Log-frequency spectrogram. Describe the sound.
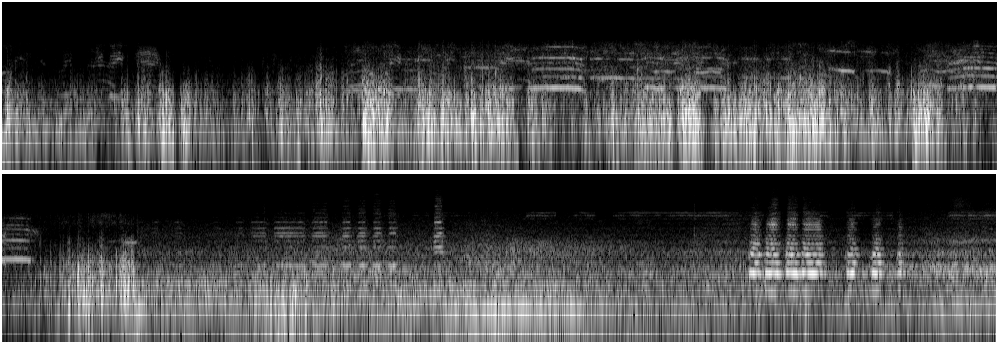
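Several vehicle horns toot repeatedly over a steady rumble of engines and wind, with indistinct crowd voices mixed in, as a convoy of BLM vehicles with a police escort and contractors begins to move off together.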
